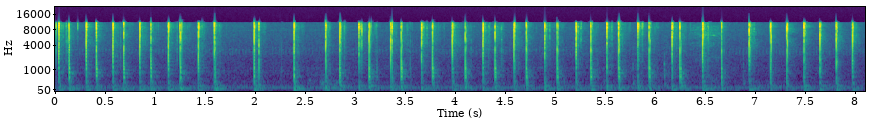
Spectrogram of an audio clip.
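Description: Long nails tap rapidly on a large, clear, solid ice cube resting on a towel, making about 47 sharp, bright clicks with a faint low hum beneath. Each tap is short and dry, dying away almost at once, and the hands lift away by the end.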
